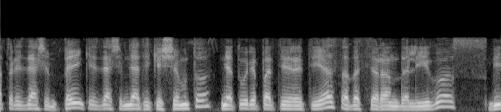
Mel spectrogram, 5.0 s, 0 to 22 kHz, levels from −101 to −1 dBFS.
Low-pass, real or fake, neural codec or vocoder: 5.4 kHz; real; none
